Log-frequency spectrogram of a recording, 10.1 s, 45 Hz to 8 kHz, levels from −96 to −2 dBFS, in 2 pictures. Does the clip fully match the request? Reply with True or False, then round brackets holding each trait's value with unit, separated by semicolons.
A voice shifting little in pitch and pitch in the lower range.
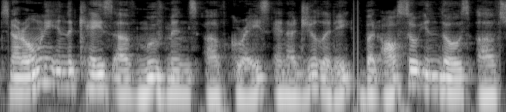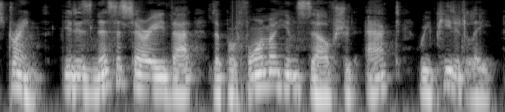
False (3.6 semitones; 110 Hz)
